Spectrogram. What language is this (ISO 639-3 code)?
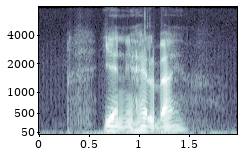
swe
